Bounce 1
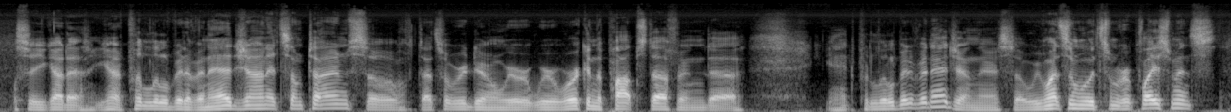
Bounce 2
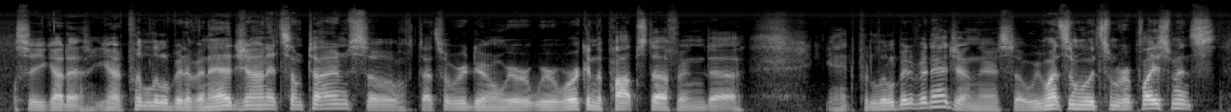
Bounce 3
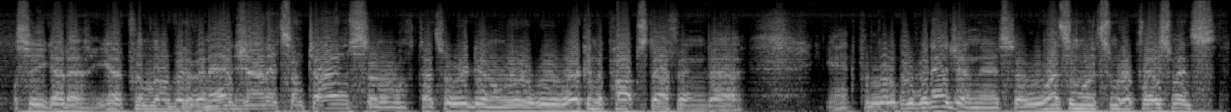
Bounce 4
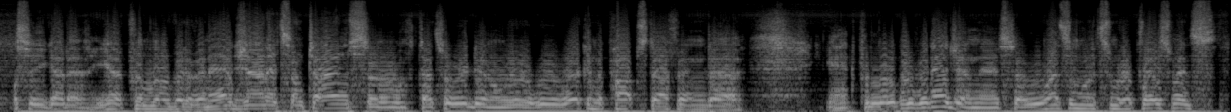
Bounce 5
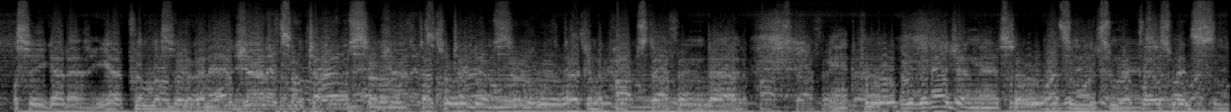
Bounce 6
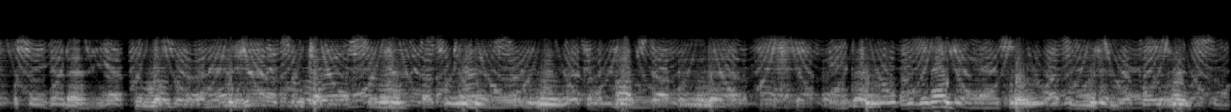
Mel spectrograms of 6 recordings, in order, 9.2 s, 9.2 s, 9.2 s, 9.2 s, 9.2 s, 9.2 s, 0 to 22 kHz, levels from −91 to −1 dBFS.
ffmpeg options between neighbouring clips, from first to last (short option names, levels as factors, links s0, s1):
-af "highpass=f=120:p=1,volume=0.562"
-filter_complex "[0:a]aecho=1:1:6.4:0.56,aeval=exprs='(tanh(44.7*val(0)+0.75)-tanh(0.75))/44.7':c=same,asplit=2[s0][s1];[s1]adelay=3.8,afreqshift=-0.26[s2];[s0][s2]amix=inputs=2:normalize=1,volume=2.24"
-af "acompressor=threshold=0.0158:ratio=6,volume=1.12"
-af "aecho=1:1:1083|2166|3249:0.501|0.11|0.0243"
-af "highpass=f=270:w=0.5412,highpass=f=270:w=1.3066,equalizer=f=370:t=q:w=4:g=8,equalizer=f=1200:t=q:w=4:g=-9,equalizer=f=2100:t=q:w=4:g=-7,equalizer=f=3400:t=q:w=4:g=8,lowpass=f=3900:w=0.5412,lowpass=f=3900:w=1.3066,aphaser=in_gain=1:out_gain=1:delay=1.7:decay=0.61:speed=1.7:type=sinusoidal,aresample=11025,asoftclip=type=hard:threshold=0.0531,aresample=44100"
